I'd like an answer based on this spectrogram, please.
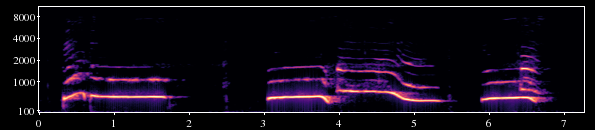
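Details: White husky vocalizing in three long, moaning phrases: the first held level, the second stepping up then gliding down, the third a brief rising whine, each with clear pauses between.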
